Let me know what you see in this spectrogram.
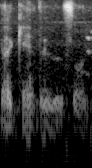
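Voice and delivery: put-on disappointed tone. Mimicking a friend who said they couldn't do this one, mock-disappointed. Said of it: "You sounded so disappointed".

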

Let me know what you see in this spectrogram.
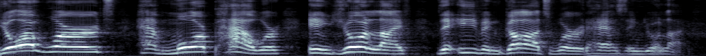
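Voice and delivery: very slow, low, deliberate, word-by-word delivery. Announcing this will be said slow for the listeners, said slowly. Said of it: "I'm gonna say this slow".

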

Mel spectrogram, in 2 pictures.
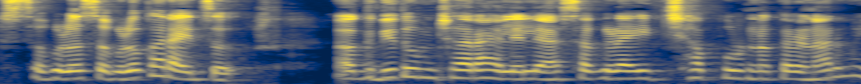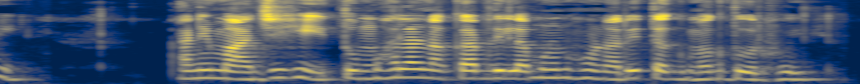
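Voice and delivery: ordinary delivery

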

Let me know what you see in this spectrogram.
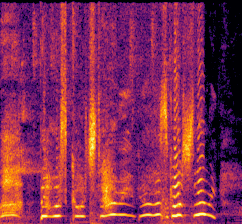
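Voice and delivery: play-acted, shrill, very high shrieking scream. Retelling watching a movie, speaker acts out her roommate; imitating roommate screaming. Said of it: "she just started screaming".

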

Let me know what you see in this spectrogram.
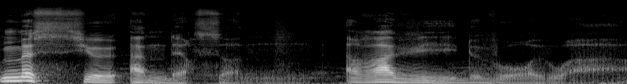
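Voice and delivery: loud, slow, drawn-out delivery. Asked on air to do it, the speaker performs the greeting in Agent Smith voice. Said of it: "Vous pouvez d'ailleurs nous faire l'agent Smith".

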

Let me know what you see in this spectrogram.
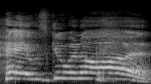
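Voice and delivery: surfer dude voice, drawn out and stretching on. Prank calling a store clerk, playing a surfer dude: surfer dude voice. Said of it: "I'm gonna be like a surfer dude".

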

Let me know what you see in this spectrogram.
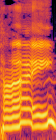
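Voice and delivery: "hi" stretched out, very high and nasal. Meeting an alien in a skit, doing a high-pitched nasal Fran Drescher voice. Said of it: "Really high-pitched and annoying, just nasally".

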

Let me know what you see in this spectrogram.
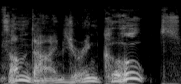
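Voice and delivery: slow, deliberate, unhurried delivery. Musing on the word cahoots, doing a George Carlin impression. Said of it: "I feel like George Carlin, where I'm like".

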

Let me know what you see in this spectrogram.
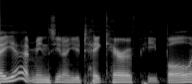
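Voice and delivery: ordinary talk, nothing marked

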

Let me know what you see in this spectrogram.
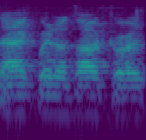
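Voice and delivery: normal talking voice

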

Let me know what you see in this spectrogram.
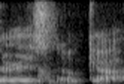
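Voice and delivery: very quiet, flat, machine-like monotone. Retelling what Brayden said when someone talked about God: imitating Brayden, robotically. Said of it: "like just robotically".

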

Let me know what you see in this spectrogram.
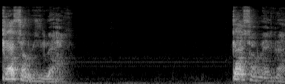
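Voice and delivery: forceful, authoritative chest voice from the sternum, rising. Showing how the German word should be said: saying it with your chest. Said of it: "you gotta say it with your chest".

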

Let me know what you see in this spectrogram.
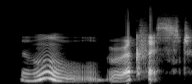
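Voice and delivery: low, hungry growled words in a big cat voice. Woken carefully by a squirrel, a leopard staring at it, growling. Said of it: "Leopard growled".

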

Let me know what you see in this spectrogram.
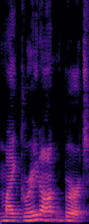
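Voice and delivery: steady, resolute. She lies in answer to an officer beside a casket: firm voice. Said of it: "in a firm voice".

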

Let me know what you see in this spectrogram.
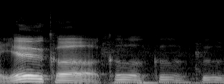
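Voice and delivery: low, deep bass voice with echo. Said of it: "משם קול בס כזה".

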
